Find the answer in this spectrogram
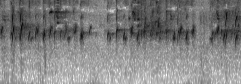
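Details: European goldfinches chattering together in a stimulation recording meant to make males sing; quick runs of sharp, tinkling chirps in bursts, with a short pause before a fresh flurry near the end.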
